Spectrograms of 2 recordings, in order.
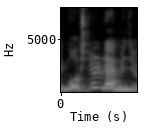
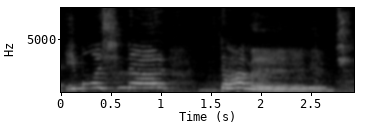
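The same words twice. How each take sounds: First: Said in the usual way. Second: Drawn-out meme delivery. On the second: Pretend. Teasing a friend for crying, comically drawn-out catchphrase.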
